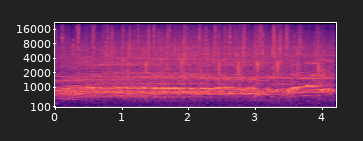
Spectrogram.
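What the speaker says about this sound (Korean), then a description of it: "큰 박수 한번 부탁드리겠습니다." An audience at a festival concert claps continuously, a dense, steady wash of applause with some cheering mixed in, filling the whole moment without pause.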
